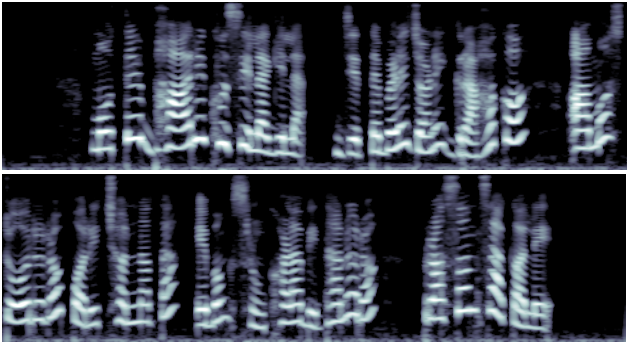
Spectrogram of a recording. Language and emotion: Odia, happy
